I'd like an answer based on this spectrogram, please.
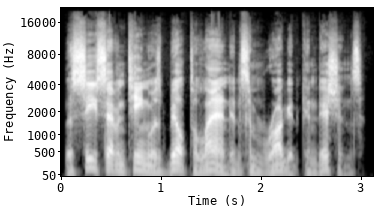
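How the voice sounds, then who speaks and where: A man's voice: sits low, big pitch swings, normal speed, bright, forceful tone, no room sound. A man narrating an audiobook with a dramatic, varied delivery on a close microphone.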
